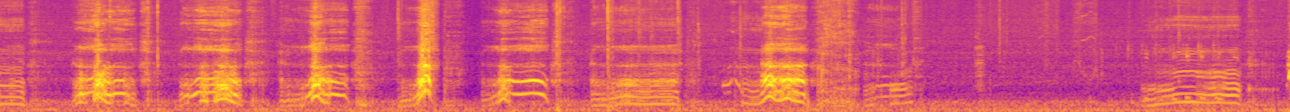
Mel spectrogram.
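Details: A Scottish Terrier riding in a van barks at other dogs and cats in a run of loud, ringing harmonic bursts about once a second. A softer, drawn-out voiced sound follows near the end after a brief pause.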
